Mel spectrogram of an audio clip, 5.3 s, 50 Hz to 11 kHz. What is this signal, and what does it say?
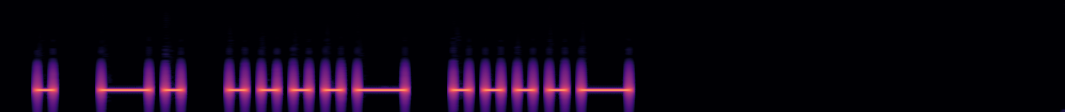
Morse code, heard as a keyed tone, about 15 wpm, 700 Hz. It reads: EN44
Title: All Cut Numbers - 4-Digit 15wpm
